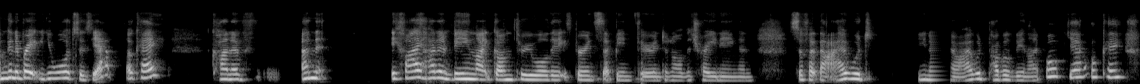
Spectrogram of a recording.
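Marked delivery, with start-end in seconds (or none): 0.0-1.1 offhand, breezy, really casual, pitched-up tone. Recounting what the labor ward consultant told her, mimicking a really casual tone. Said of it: "she said it in that really casual way".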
